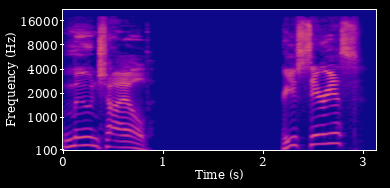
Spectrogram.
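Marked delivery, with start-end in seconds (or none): 0.0-0.8 loud, hollered, yelled call. Telling how a man shouted out a window, imitating someone yelling. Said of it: "He yells".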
